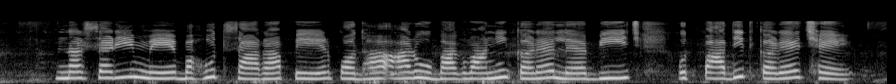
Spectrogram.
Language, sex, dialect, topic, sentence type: Maithili, female, Angika, agriculture, statement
